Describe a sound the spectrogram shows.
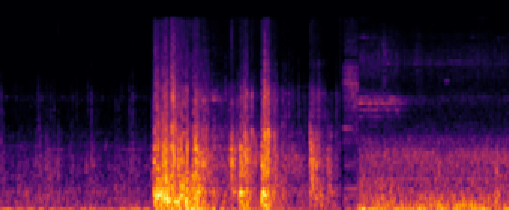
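A car crashes into the back of a truck with a loud bang.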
